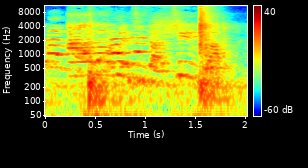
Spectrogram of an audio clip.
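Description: Children's voices calling out, cut by two sharp knocks, about half a second and a second and a half in; the second knock is the louder.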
